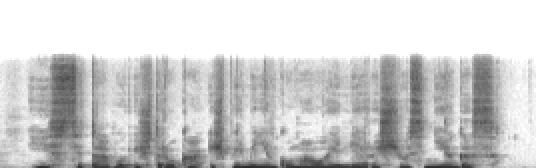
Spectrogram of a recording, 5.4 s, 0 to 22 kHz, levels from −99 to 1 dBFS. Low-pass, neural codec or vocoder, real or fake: 14.4 kHz; none; real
